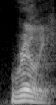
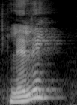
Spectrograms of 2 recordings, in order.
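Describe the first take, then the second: First: Said in the usual way. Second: "Lily" for really, R turned to L; Khmer-style "Lily", L replacing R; R softened to L. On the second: Shown as a demonstration. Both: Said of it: "The R was softened into an L".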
